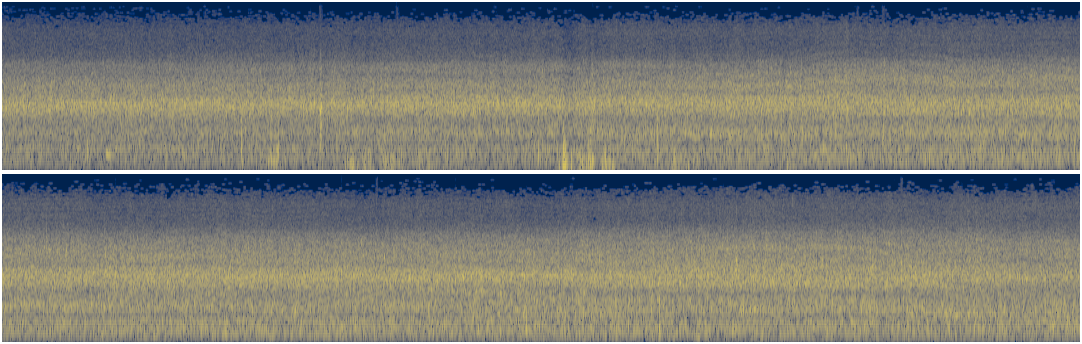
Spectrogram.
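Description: Water running steadily over the small stepped cascades of a stone-lined water channel, an even splashing flow.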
